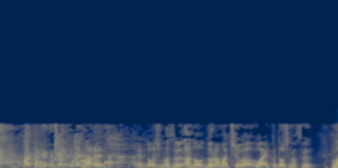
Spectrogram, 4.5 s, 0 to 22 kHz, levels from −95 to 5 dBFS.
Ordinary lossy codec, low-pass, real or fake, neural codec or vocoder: MP3, 24 kbps; 7.2 kHz; real; none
